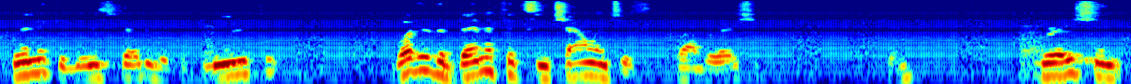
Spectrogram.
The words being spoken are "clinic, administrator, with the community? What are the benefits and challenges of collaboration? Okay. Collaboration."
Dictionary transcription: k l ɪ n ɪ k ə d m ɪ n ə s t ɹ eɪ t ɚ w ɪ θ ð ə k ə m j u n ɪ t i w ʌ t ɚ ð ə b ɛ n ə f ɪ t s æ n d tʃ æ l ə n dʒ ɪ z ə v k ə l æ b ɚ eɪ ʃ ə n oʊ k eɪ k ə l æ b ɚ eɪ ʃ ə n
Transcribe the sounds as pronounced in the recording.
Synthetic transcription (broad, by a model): k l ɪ n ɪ k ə d m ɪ n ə s t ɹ eɪ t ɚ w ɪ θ ð ə k ə m j u n ɪ t i w ʌ t ɚ ð ə b ɛ n ə f ɪ t s n tʃ æ l ə n dʒ ɪ z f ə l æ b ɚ eɪ ʃ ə n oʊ ɔ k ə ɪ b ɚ eɪ ʃ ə n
